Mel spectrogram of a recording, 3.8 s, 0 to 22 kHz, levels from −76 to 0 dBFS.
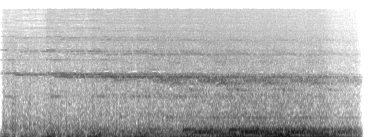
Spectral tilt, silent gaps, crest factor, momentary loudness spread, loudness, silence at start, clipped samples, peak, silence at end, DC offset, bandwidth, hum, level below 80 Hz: -6 dB/octave; none; 14 dB; 13 LU; -17 LUFS; 0 s; under 0.1%; -2 dBFS; 0.15 s; under 0.1%; 17 kHz; none; -24 dBFS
